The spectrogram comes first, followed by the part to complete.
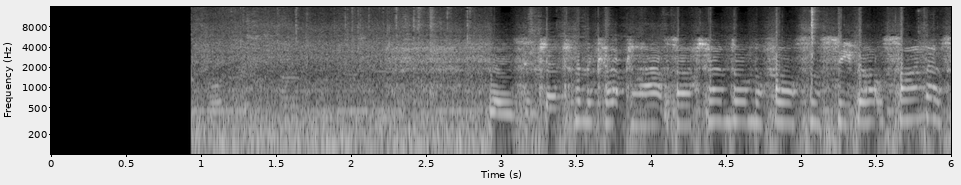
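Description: After about a second of silence, the steady drone of an Airbus A319's cabin in flight cuts in: engine and airflow noise with a steady hum. From about three seconds in, a cabin-crew announcement over the PA plays on top of it.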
